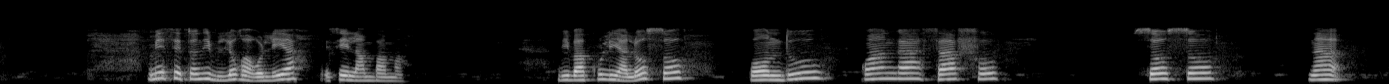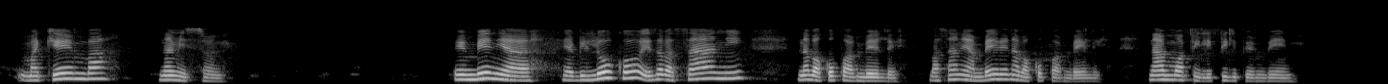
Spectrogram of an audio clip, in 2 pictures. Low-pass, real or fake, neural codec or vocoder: 5.4 kHz; real; none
